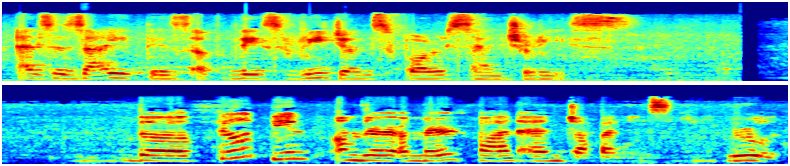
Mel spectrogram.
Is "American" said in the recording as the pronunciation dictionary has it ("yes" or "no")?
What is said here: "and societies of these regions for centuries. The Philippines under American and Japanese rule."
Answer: yes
